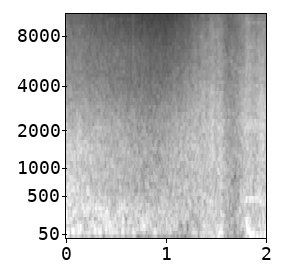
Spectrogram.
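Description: Rushing whoosh transition sound effect marking a change of news section: a swell of hissing noise with no tones that eases slightly and then swells again just before it cuts to the next item.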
